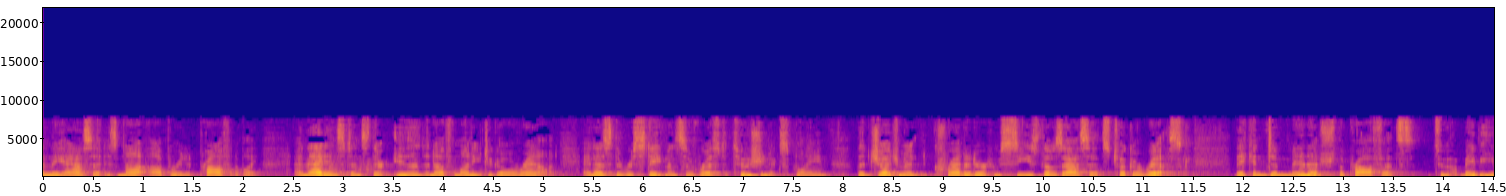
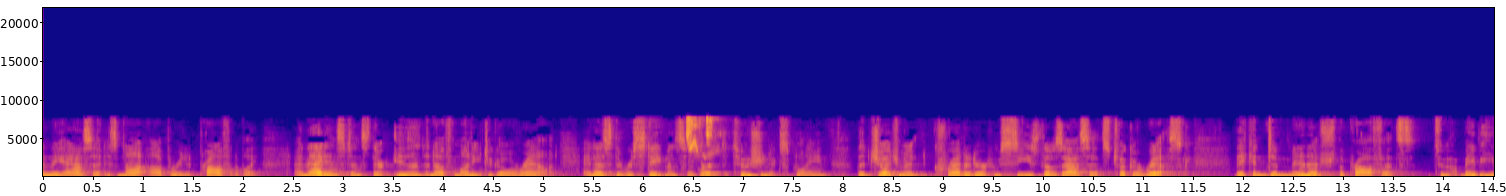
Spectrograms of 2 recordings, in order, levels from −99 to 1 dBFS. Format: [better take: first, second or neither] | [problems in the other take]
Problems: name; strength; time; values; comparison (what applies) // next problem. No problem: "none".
first | noise reduction (neural mask model Resemble Enhance denoiser)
